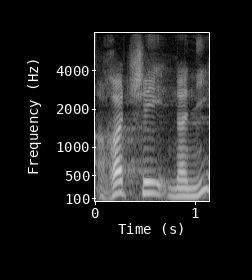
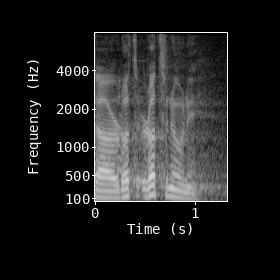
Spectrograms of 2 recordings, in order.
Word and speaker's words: Rotunoni: Alors, j'ai prononcé phonétiquement Rochenoni. Est-ce que c'est bon? Close. Correct? It's Rotunoni.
